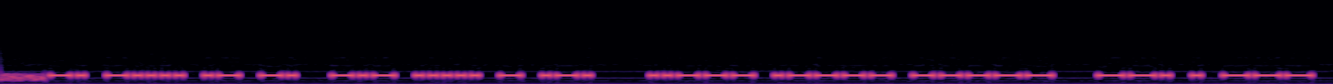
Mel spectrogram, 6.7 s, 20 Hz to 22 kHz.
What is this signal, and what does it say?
Morse code, heard as a keyed tone, about 34 wpm, 440 Hz. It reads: N6AN K5TR 210 GEO
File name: CWSprint / Feb2022 / k5tr-feb-na-sprint-cw-k5ot -0100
